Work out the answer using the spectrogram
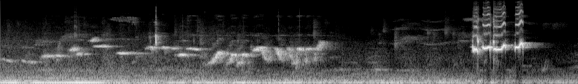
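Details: Orange-headed thrush (anis bata) in North Bali warbling quietly in varied, slurred whistled phrases that rise and fall, ending in a short, loud, ringing burst; a constant low hum underneath.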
